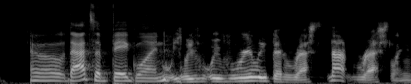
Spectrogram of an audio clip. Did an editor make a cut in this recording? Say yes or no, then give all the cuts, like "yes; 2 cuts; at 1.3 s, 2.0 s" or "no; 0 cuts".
yes; 1 cut; at 1.8 s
